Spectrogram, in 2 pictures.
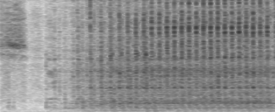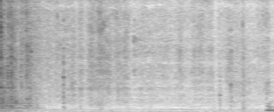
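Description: A sewing machine runs up the side seam of a denim jacket in one fast continuous burst lasting about three seconds, nearby, then winds down to quiet room noise.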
